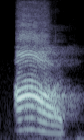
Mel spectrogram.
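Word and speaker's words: hour: आर, एच is silent, आ वाल sound, N आर।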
